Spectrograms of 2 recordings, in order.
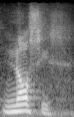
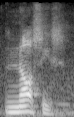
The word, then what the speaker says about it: gnosis: La palabra conocimiento en griego es gnosis, con G al principio, gnosis. La G nosotros la pronunciamos, pero no es gnosis con N, sino gnosis.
